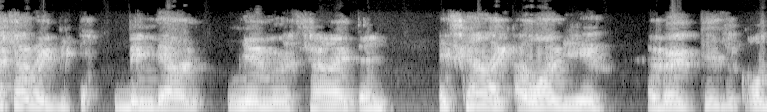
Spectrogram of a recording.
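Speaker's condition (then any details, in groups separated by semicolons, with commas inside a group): Cerebral palsy; wheelchair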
